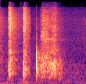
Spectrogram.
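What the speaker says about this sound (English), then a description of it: "Now I have few bok choy leaves that I am going to slice finely." A knife slices finely through bok choy leaves on a board for a vegetable omelette sandwich, giving three quick rasping cuts, the last drawn out into a longer scrape, close and fairly loud with no talk.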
